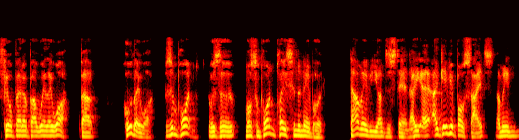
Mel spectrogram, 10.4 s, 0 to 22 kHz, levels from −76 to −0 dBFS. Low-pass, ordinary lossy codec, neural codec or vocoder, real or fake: 7.2 kHz; MP3, 32 kbps; none; real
